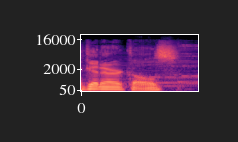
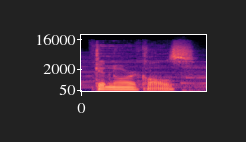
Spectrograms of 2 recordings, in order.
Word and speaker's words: Gnorkles: Yeah, the G is pronounced in okay, so it's like Gnasty Gnork. It's Gnorkles. Gnorkles.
